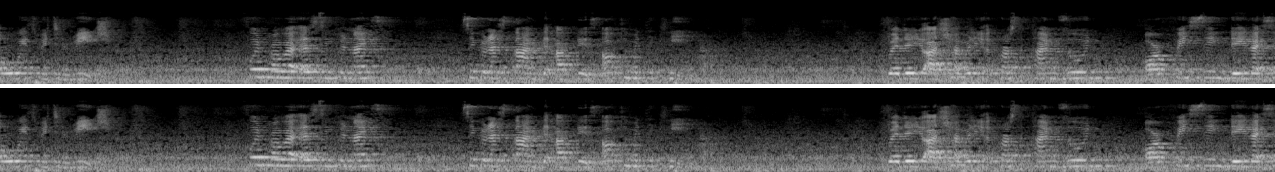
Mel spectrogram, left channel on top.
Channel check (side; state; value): both; identical; correlation 1.00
